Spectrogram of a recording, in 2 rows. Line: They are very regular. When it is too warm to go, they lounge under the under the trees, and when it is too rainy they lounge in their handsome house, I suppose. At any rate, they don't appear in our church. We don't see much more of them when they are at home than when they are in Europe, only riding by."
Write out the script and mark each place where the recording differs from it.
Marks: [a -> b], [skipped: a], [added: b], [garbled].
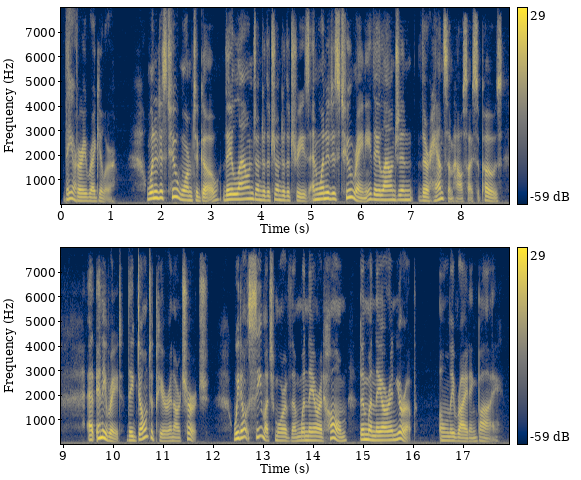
They are very regular. When it is too warm to go, they lounge under the under the trees, and when it is too rainy they lounge in their handsome house, I suppose. At any rate, they don't appear in our church. We don't see much more of them when they are at home than when they are in Europe, only riding by."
